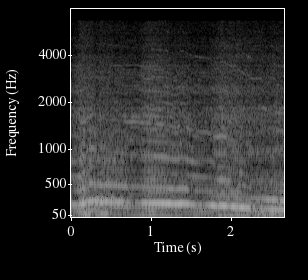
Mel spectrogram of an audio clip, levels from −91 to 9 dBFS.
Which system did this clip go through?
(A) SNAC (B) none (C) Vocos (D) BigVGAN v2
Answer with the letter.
B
